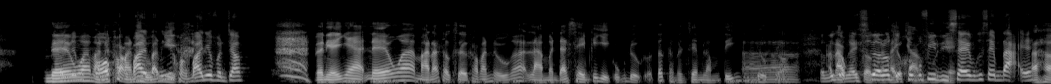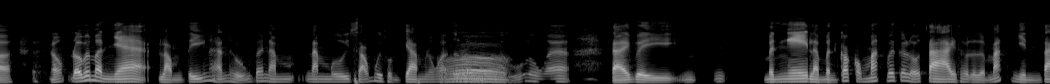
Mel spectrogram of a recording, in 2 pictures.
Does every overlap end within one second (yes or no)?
no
